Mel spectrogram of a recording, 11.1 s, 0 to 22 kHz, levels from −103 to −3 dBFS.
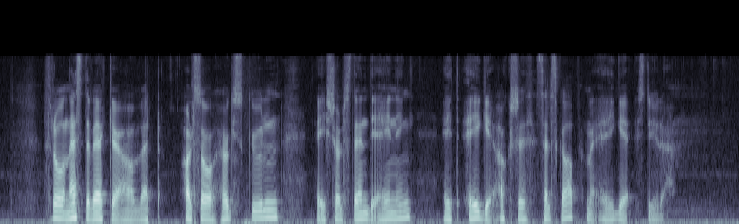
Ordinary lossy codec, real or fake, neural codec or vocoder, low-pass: none; real; none; none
